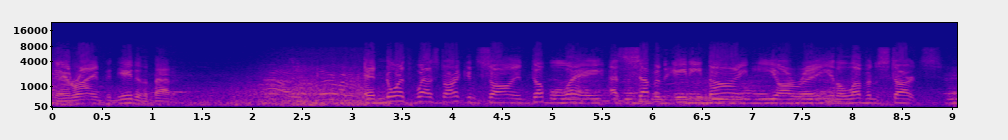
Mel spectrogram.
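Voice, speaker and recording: Male sports broadcaster for live baseball radio, slightly high voice, measured commentary, audible open-air ambient noise. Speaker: baseball radio play-by-play announcer. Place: outdoor ballpark broadcast booth. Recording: clear outdoor ambient noise.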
